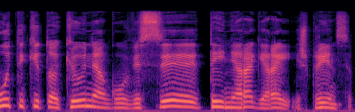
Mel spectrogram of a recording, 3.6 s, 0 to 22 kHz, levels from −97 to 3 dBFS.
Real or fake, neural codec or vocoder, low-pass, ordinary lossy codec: real; none; 14.4 kHz; AAC, 64 kbps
